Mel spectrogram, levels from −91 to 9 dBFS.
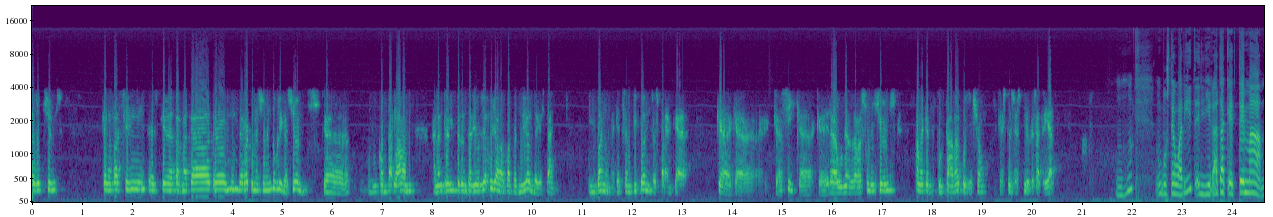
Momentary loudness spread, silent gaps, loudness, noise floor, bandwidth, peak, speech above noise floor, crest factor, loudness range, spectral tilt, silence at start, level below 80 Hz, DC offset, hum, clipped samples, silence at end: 11 LU; none; -19 LUFS; -55 dBFS; 14 kHz; -4 dBFS; 37 dB; 16 dB; 7 LU; -6 dB/octave; 0 s; -54 dBFS; under 0.1%; none; under 0.1%; 0 s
